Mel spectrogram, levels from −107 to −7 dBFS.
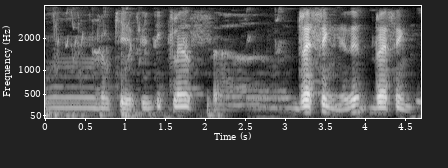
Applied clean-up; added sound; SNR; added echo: classical method WPE with log-MMSE.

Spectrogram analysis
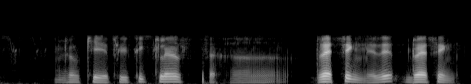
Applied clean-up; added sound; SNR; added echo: neural separator model SepFormer WHAMR!.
